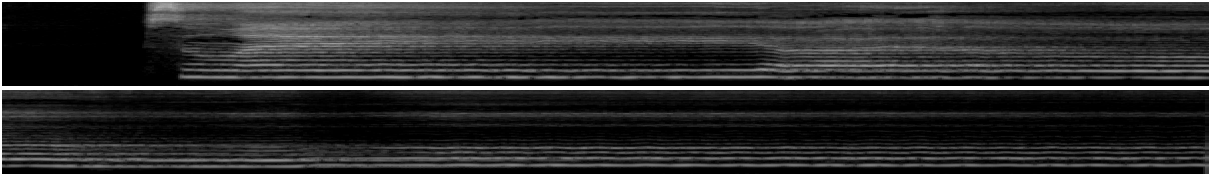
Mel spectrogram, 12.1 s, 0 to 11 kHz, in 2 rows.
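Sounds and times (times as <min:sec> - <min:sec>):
woman singing wordless tones: 0:00.8 - 0:12.0.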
